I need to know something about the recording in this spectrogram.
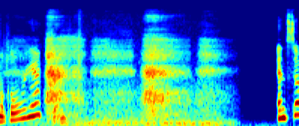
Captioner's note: breathing sounds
